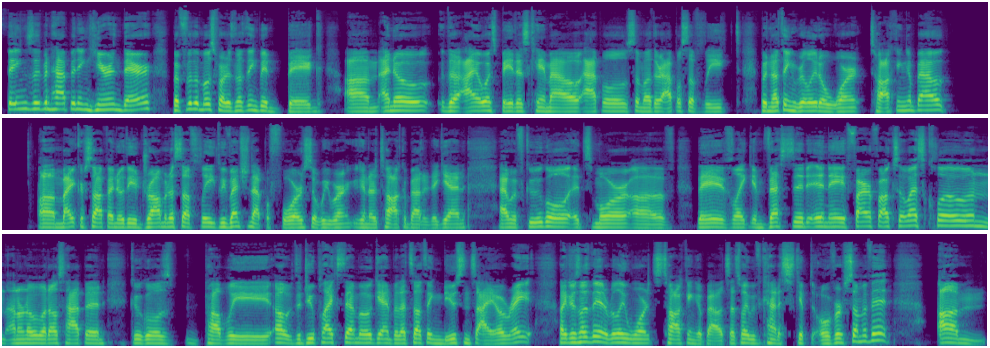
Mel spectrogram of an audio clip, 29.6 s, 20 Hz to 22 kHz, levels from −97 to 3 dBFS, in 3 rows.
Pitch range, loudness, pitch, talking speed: 130-155 Hz, -17 LUFS, 140 Hz, 230 wpm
